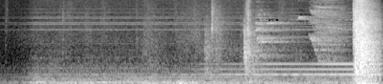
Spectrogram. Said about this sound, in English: Leonard turns and walks out of the room, closing the door behind him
